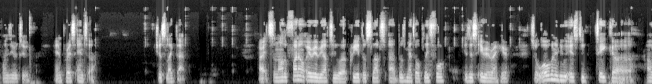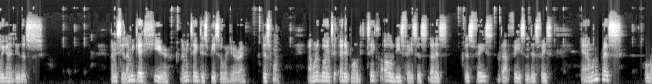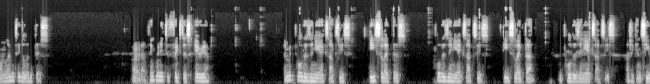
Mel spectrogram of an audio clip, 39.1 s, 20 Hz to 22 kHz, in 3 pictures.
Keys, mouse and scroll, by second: 1.0 Return, 1.9-3.3 shift+middle drag, 3.4 Tab, 3.6 scroll down 2, 4.2 a, 5.0-15.2 middle drag, 5.4-5.9 scroll up 2, 10.2 scroll down 2, 15.3 scroll up 2, 15.8 right click, 16.1 middle click, 16.9 right click, 17.2 Tab, 17.7 middle click, 18.1 scroll up 2, 18.4 Tab, 18.5 right click, 18.7 Tab, 19.2-21.7 middle drag, 21.7 click, 22.6 right click, 23.4 shift+right click, 23.9 shift+right click, 24.2 scroll down 2, 24.4 shift+middle click, 25.3-32.5 shift+middle drag, 26.6-26.9 scroll up 2, 27.6-29.4 scroll up 2, 29.4 KP_Decimal, 30.8-31.2 scroll up 2, 32.5 click, 33.3-34.3 middle drag, 34.3 shift+right click, 35.0-36.6 drag, 36.6 shift+right click, 37.4-39.0 drag, 38.5 Tab.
